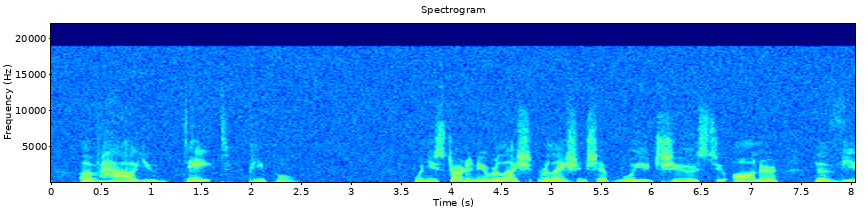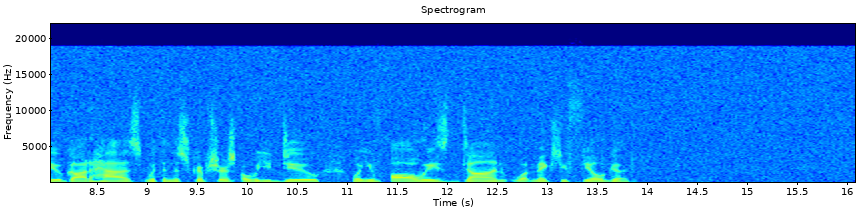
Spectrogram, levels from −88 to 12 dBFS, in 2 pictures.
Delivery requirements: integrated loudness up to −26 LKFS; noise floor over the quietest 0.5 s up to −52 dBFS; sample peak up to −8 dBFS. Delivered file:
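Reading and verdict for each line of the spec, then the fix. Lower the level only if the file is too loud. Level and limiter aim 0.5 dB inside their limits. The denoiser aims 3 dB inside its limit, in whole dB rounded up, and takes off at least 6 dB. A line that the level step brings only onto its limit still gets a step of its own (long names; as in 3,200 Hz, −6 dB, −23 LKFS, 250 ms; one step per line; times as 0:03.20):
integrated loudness −30.5 LKFS: in spec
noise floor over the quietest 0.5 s −45 dBFS: out of spec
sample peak −14.5 dBFS: in spec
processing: broadband denoise 10 dB, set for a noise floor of −45 dBFS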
